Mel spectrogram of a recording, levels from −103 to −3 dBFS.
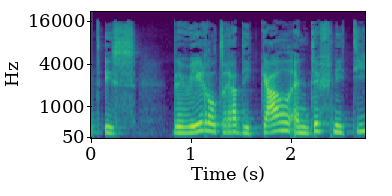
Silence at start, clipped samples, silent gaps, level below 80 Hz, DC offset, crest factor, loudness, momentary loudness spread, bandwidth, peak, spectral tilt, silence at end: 0.15 s; under 0.1%; none; -72 dBFS; under 0.1%; 18 dB; -22 LUFS; 8 LU; 16.5 kHz; -4 dBFS; -4.5 dB/octave; 0 s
